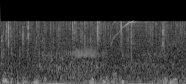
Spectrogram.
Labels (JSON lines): {"label": "biophony, dolphin", "recorder": "SoundTrap 500"}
